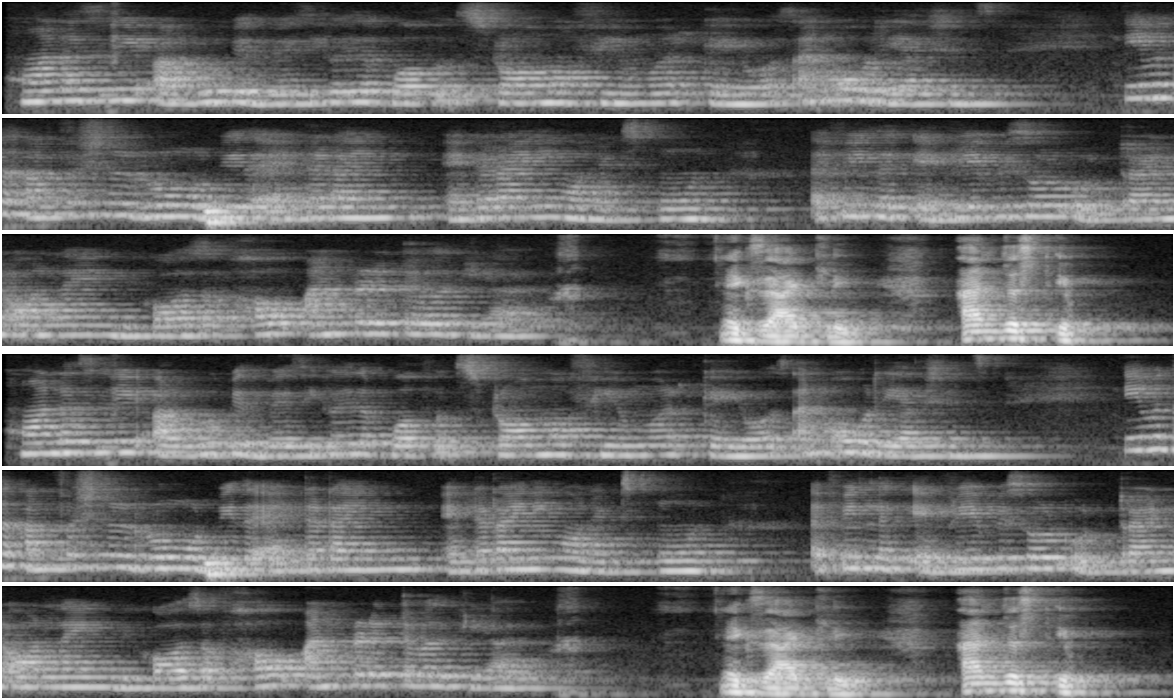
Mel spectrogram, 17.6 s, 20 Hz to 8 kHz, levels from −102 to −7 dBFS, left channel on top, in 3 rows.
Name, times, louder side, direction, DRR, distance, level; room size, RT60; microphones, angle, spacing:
voice 1, 0.0-5.0 5.6-9.5 9.9-14.4, right 1 dB, 80° right, 0 dB, 2.8 m, -30 dB
voice 2, 15.3-17.1, left 2 dB, 15° left, 11 dB, 0.6 m, -21 dB
12.5 x 8.8 x 5.5 m, 1.1 s
head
